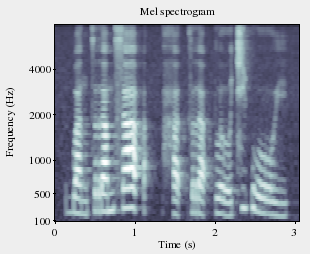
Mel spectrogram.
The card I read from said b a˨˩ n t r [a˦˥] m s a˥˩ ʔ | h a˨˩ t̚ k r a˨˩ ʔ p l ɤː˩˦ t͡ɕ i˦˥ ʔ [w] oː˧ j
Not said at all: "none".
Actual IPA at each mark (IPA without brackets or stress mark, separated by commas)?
a˦˥, w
